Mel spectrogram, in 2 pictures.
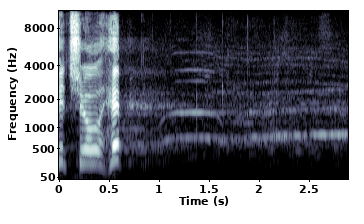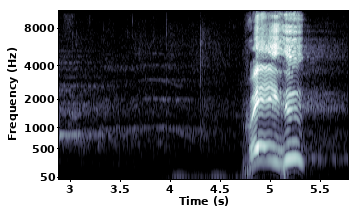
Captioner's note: audience cheering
